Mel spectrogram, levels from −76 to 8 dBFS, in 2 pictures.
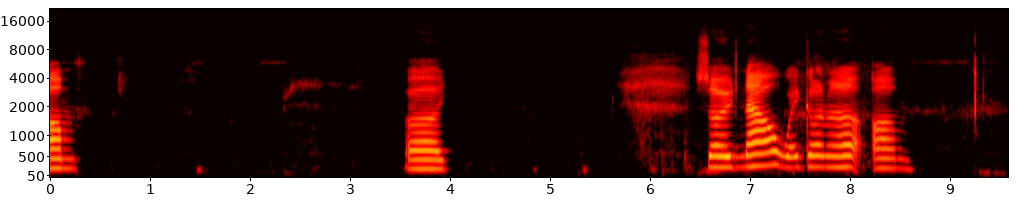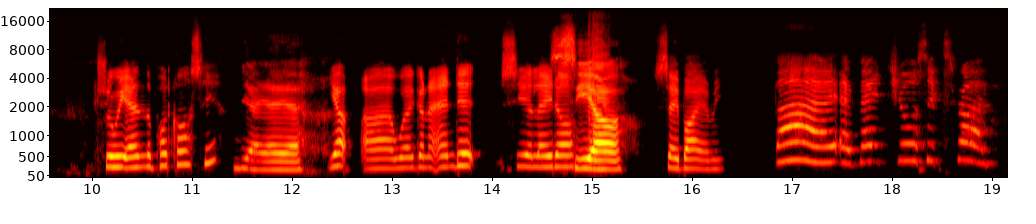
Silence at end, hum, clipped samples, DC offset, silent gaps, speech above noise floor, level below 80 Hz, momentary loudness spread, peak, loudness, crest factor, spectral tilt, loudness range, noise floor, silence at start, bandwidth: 0.2 s; none; under 0.1%; under 0.1%; none; 51 dB; -84 dBFS; 20 LU; -4 dBFS; -23 LUFS; 22 dB; -2 dB/octave; 13 LU; -75 dBFS; 0 s; over 20 kHz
